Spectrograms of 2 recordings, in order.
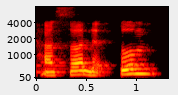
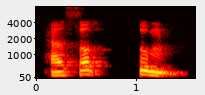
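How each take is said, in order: First: The d is released with a bouncing echo. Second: The d merges fully into the t sound. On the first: The speaker calls it wrong. "Kalau kita baca dengan qalqalah, ya hasodtum itu salah" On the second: The speaker calls it right. "dal sukunnya tidak terdengar"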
